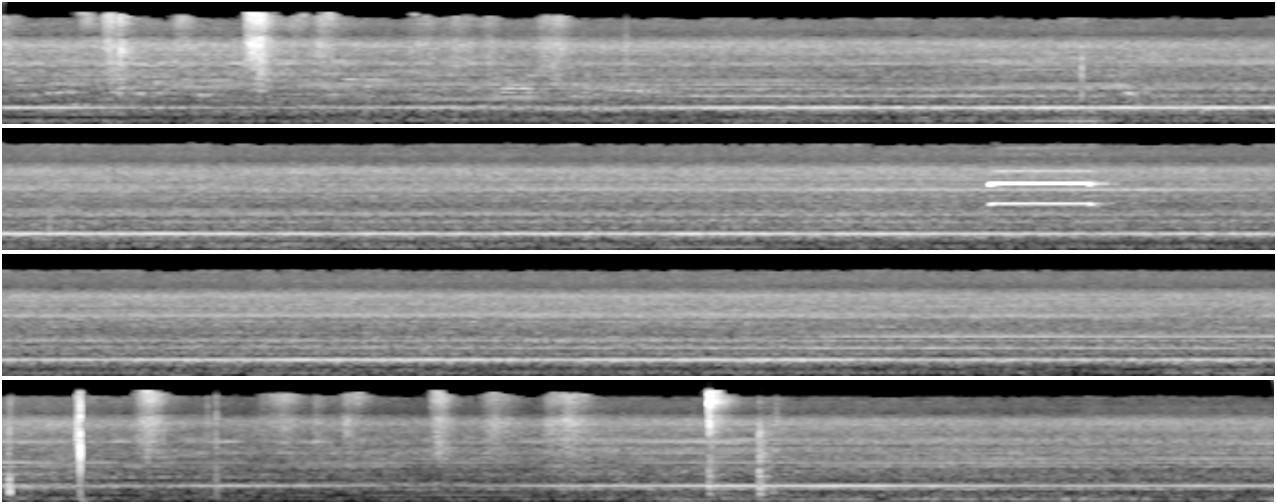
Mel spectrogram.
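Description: Low-frequency pure sine wave inverter humming with a steady mid-pitched tone. One short electronic beep about halfway through, and a few sharp clicks near the end.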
